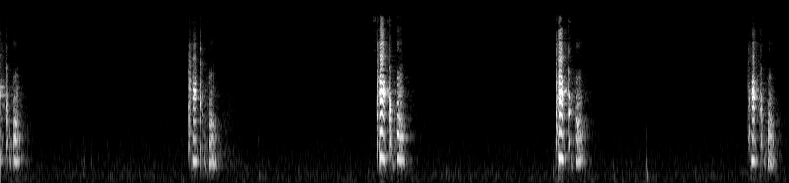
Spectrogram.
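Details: A free-flying Illiger's macaw playing peekaboo gives five short, harsh, raspy squawks, each about a third of a second long and roughly two seconds apart, in an otherwise quiet room.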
